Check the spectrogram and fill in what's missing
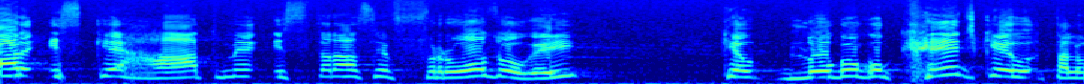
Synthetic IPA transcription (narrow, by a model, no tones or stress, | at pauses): əɾɪskeɦaːt̪ʰmẽɪst̪əɾasefɐɾoːzɦoɡəi | keloːɡõkokʰẽːt͡ʃket̪əl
